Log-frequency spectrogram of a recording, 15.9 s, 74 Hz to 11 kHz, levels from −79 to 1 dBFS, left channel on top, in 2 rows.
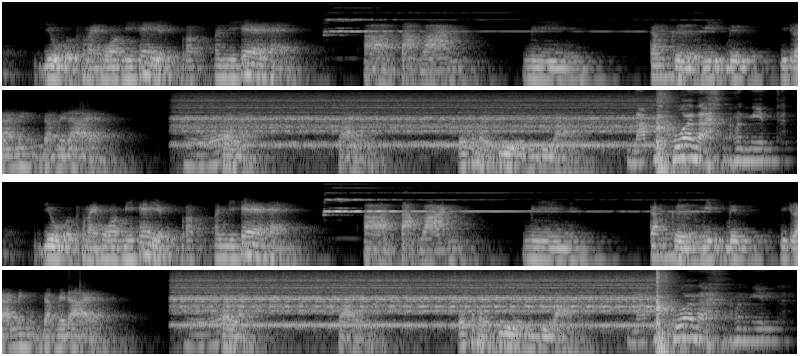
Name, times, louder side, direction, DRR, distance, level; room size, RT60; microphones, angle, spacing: voice 1, 0.3-2.9 3.6-4.6 5.2-5.8 6.5-7.4 7.8-9.0 10.2-10.5 11.3-11.7 12.5-13.8, right 1 dB, 60° right, 3 dB, 1.6 m, -27 dB
Wind instrument woodwind instrument, 3.2-7.1, right 9 dB, 45° right, 1.3 m, -35 dB
sound 1, 9.6-14.8, right 4 dB, 85° right, 1.3 m, -26 dB
voice 2, 9.8-10.3 14.2-15.8, left 4 dB, 50° left, 9 dB, 0.7 m, -27 dB
12.0 x 7.1 x 3.4 m, 0.71 s
head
